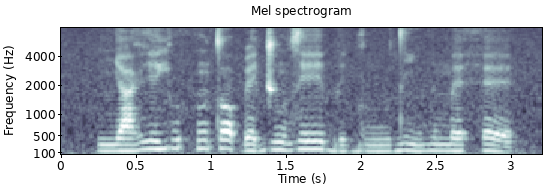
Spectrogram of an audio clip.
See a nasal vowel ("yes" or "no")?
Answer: yes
